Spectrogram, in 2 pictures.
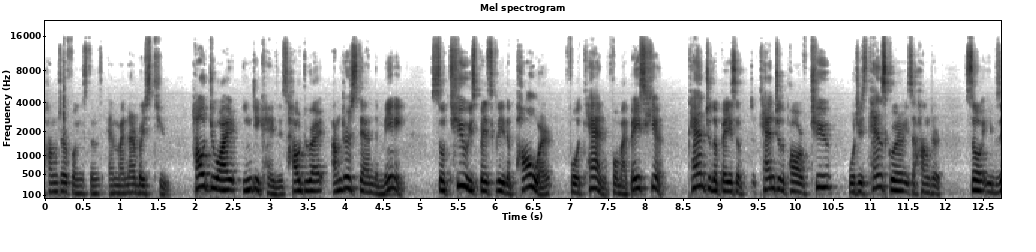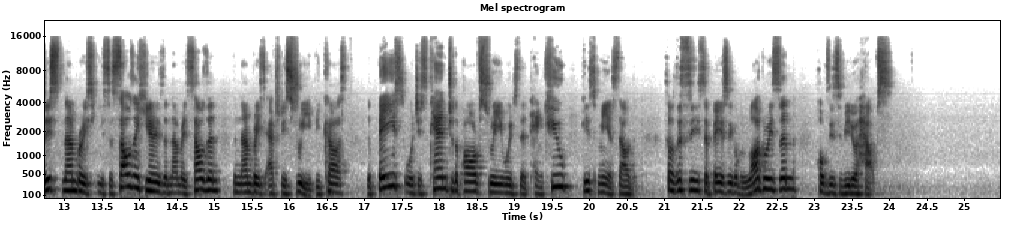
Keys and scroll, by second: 0.3 Return.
